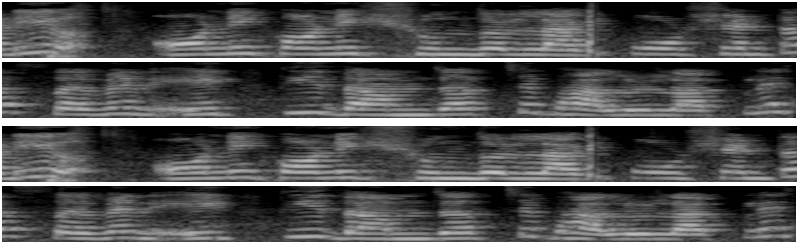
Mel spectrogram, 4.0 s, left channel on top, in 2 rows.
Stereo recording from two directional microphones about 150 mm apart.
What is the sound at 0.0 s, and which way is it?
A woman's voice, 25° left (ahead or behind).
